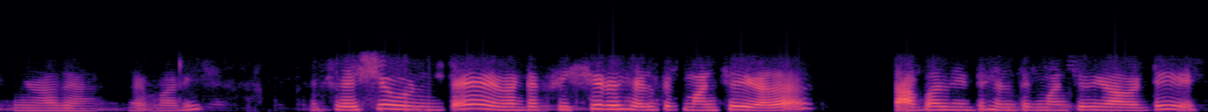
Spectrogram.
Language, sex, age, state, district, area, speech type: Telugu, female, 30-45, Telangana, Jagtial, urban, conversation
